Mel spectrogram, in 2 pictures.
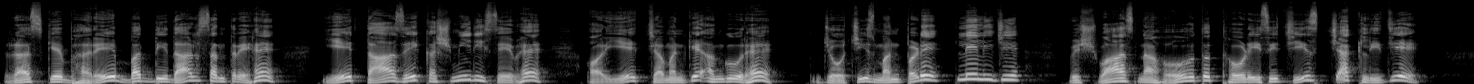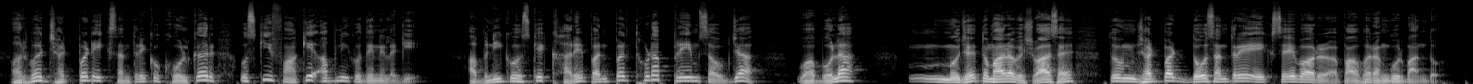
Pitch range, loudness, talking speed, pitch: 100-170 Hz, -21 LUFS, 145 wpm, 135 Hz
